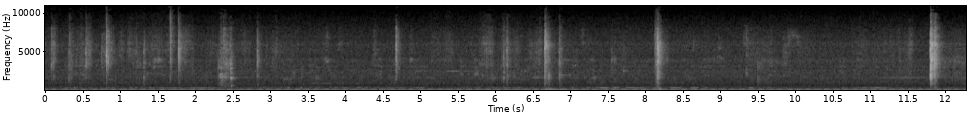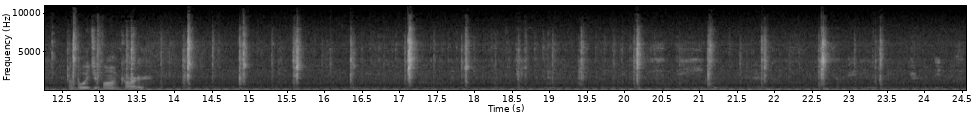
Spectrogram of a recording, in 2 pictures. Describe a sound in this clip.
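Plastic sleeves and trading cards rustle and click as they are handled.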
